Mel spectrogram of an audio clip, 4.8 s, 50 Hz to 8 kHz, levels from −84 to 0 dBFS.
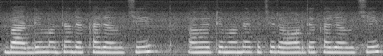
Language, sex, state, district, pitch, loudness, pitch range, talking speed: Odia, female, Odisha, Nuapada, 265 Hz, -15 LUFS, 255-270 Hz, 135 wpm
